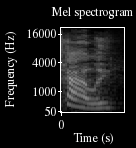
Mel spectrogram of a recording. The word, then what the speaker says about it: Halle: of Hallie Haley Hallie how do you say that child name it's Holly Holly Bailey I always want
